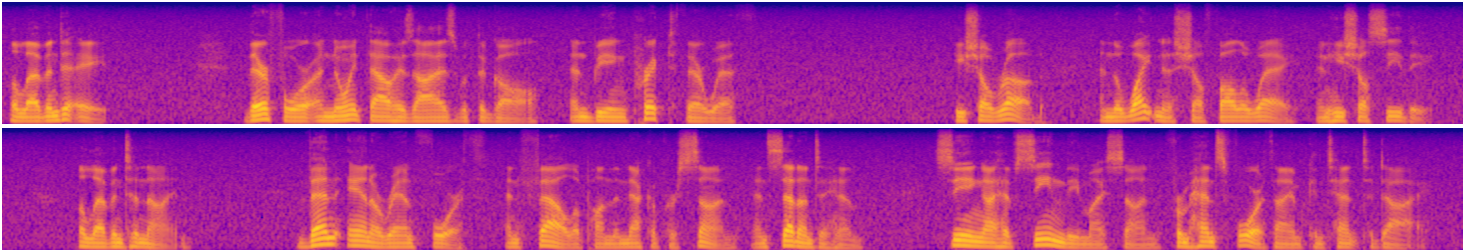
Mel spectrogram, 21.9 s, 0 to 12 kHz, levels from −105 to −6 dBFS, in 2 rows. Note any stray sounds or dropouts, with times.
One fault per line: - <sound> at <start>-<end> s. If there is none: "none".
none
